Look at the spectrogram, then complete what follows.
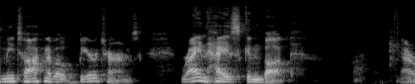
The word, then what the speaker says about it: Reinheitsgebot: Reinheitsgebot. All right, that's a word that I learned. Well, I learned how to pronounce properly.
